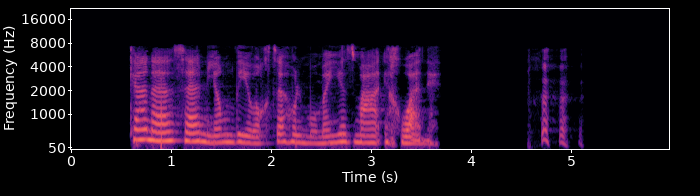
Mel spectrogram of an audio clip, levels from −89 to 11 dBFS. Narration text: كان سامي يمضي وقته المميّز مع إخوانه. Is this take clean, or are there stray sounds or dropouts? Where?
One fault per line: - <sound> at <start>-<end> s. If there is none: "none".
- laugh at 4.6-5.1 s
